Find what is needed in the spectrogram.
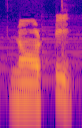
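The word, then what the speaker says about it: naughty: आगे लिखा हुआ है यू आर नॉटी ठीक है य पर जी साइलेंट है ठीक है तो अब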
